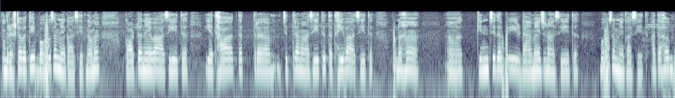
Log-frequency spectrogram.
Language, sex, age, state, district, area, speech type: Sanskrit, female, 18-30, Karnataka, Uttara Kannada, rural, spontaneous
